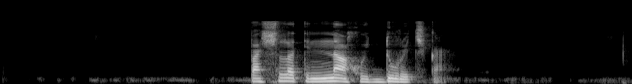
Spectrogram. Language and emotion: Russian, angry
